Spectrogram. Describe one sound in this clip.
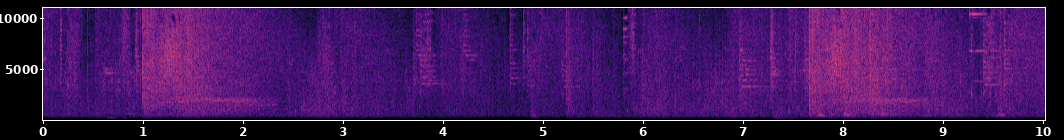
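Spells burst with loud whooshing blasts.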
